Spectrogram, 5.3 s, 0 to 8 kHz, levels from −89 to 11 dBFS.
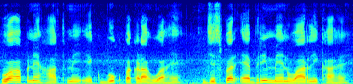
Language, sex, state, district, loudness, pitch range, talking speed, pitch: Hindi, male, Jharkhand, Ranchi, -18 LUFS, 140-160 Hz, 180 wpm, 145 Hz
